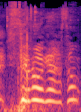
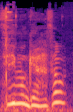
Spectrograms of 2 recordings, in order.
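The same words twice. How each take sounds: First: Even higher squeal of praise; excited dog talk. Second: Talking to a dog. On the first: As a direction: gush with more pitch. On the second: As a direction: coo at the dog. Repeated praise to dog. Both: Real, not acted.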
